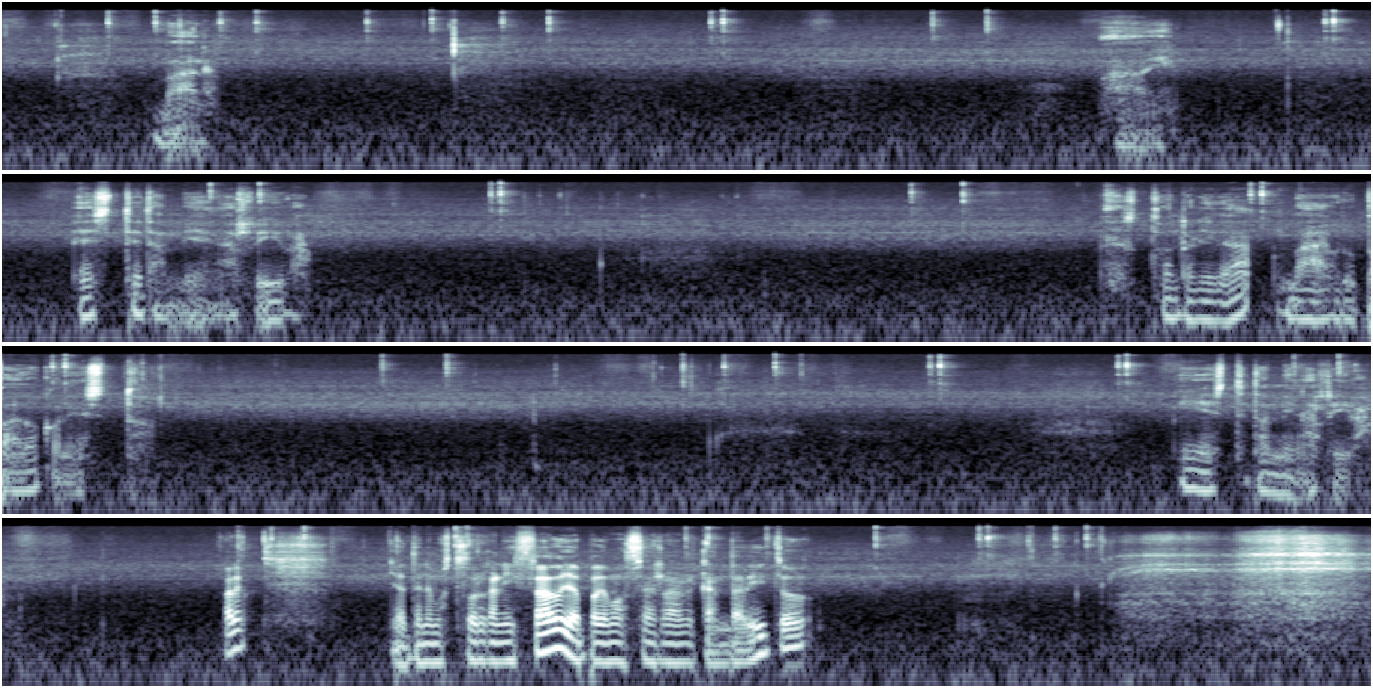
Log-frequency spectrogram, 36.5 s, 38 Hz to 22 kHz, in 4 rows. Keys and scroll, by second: 0.4 space, 22.4 super+g, 22.9 space, 29.1 space, 34.3 space.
